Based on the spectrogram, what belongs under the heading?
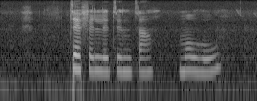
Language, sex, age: Southern Sotho, female, 21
